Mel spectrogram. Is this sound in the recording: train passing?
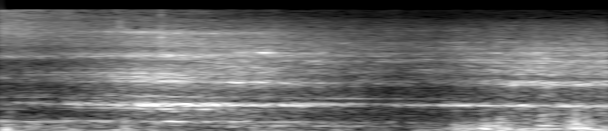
yes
